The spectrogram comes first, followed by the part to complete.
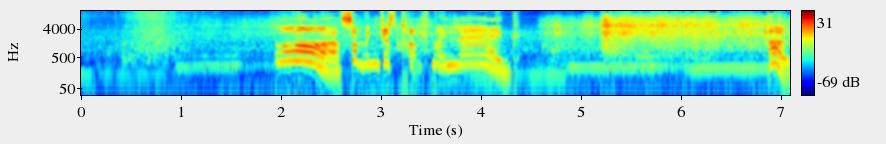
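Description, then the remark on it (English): Someone wades through knee-deep floodwater in flooded London, the water sloshing and swishing around their legs. It is steady, partly under a person's startled speech. “Ah, oh, my feet are wet. This water is going right up to my knees.”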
